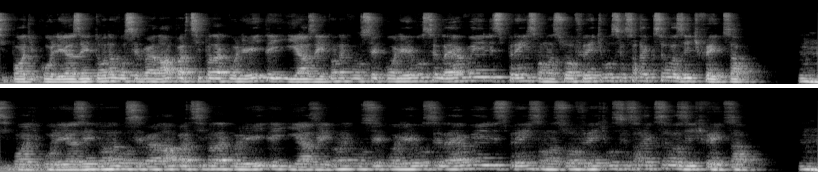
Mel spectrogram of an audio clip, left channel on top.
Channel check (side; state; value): both; normal; correlation 0.36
